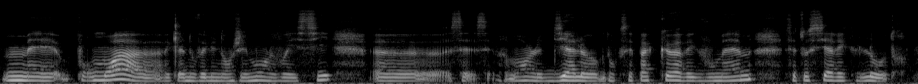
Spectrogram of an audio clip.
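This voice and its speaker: A woman with a slightly hoarse, lowish voice hosts a tarot guidance video, speaking unscripted at a normal speed with little pitch movement. She explains things to her viewers and checks in with them often.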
